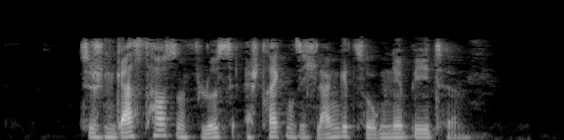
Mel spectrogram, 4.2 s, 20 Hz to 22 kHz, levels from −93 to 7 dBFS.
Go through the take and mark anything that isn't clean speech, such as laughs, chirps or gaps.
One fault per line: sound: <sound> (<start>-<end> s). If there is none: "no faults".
no faults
